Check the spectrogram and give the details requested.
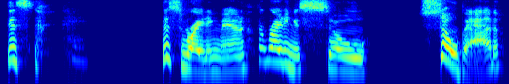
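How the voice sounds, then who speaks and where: A woman's voice: medium pitch, animated, slow, no room sound. A young adult woman streamer doing game reaction commentary, ranting in an exasperated tone and swearing freely.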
